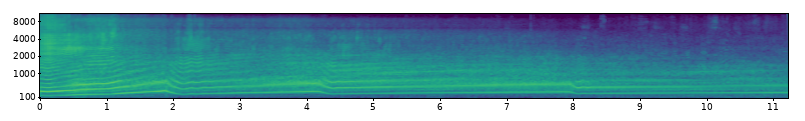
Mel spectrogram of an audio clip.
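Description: Nissan GT-R R35's twin-turbo 3.8-litre V6 accelerating hard at full throttle, the pitch climbing through each gear and dropping at quick upshifts about two, four and eight seconds in. The sound fades steadily as the car pulls away.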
